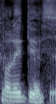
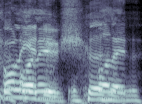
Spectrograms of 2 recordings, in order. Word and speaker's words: Folie Douce: Folie Douce, is that how you pronounce it? Deuce? Folie Douce. I don't think it's a douche. Folie douche.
